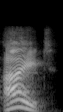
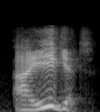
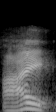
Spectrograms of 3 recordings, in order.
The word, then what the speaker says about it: aight: No, you're Count Ait. Aigit. He's pronouncing A-I-G-H-T as it really, looks. Aigit. No, it's Ait. Like everything's all right. Like everything's Ait.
